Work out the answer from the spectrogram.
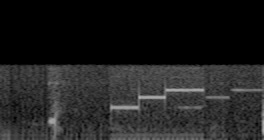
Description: Special information tone.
